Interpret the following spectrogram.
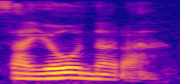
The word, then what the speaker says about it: sayonara: The way Americans will say sayonara, right? That's not how it's said in Japanese. It's sayonara.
